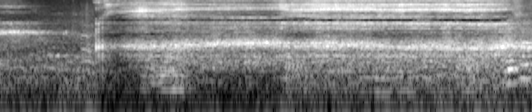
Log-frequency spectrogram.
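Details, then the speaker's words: Rough, rattling snoring played back in a large room with hum and background noise, during a sleep apnea talk by an ENT surgeon and a pulmonologist. Ordinary snoring. "Yes, it's snoring. It's the sound of snoring, and many of you have encountered this sound."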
